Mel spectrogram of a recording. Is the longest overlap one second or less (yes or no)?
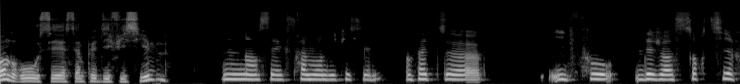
yes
